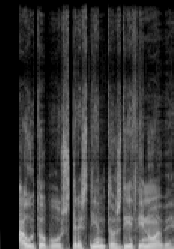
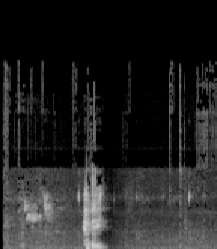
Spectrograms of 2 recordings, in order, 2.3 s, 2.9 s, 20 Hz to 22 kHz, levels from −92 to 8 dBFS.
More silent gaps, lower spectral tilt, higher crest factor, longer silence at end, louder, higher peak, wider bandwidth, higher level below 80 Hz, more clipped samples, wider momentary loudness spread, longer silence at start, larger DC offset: neither; first, -5.5 dB/octave vs -3 dB/octave; second, 16 dB vs 24 dB; second, 0 s vs 0.5 s; about the same, -18 LUFS vs -18 LUFS; about the same, -2 dBFS vs 0 dBFS; first, over 20 kHz vs 17 kHz; about the same, -58 dBFS vs -60 dBFS; neither; second, 3 LU vs 22 LU; first, 0.25 s vs 0.05 s; neither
